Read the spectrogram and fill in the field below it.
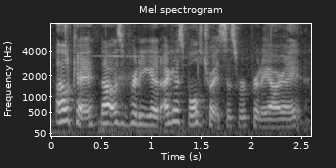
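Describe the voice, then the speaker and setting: A young woman talks her way through a game in a casual, chatty way. She reads the on-screen text aloud, laughs often and reacts freely as she plays, with a mid-range voice that is neither high nor low. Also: lively intonation, quick pace, darkish tone, faint music behind. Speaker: gamer streamer. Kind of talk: casual let's-play commentary.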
